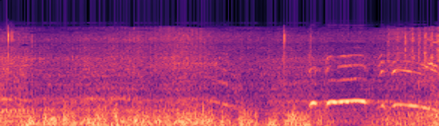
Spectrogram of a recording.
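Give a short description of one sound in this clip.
A go-kart engine buzzes as the kart drives closer.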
